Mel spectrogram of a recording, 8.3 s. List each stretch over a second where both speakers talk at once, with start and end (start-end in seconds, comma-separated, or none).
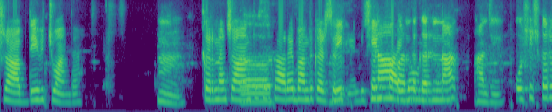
5.0-6.6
